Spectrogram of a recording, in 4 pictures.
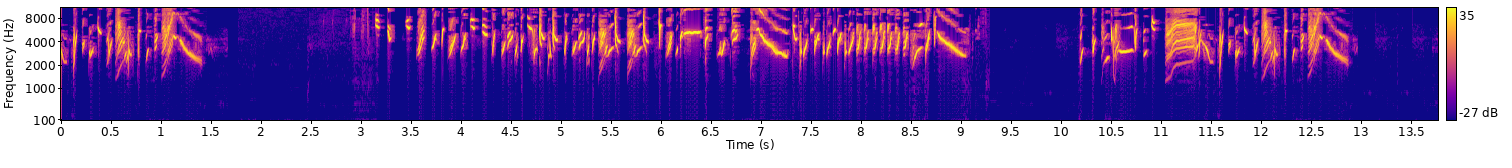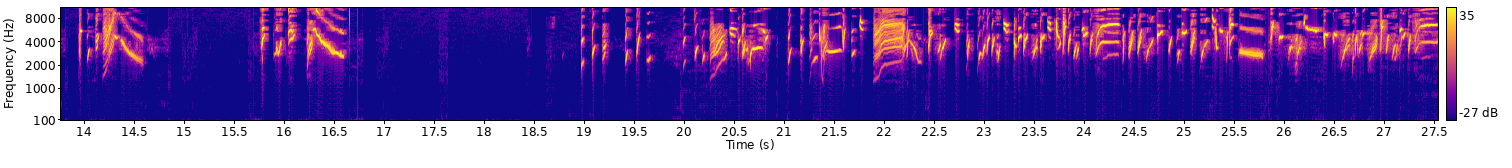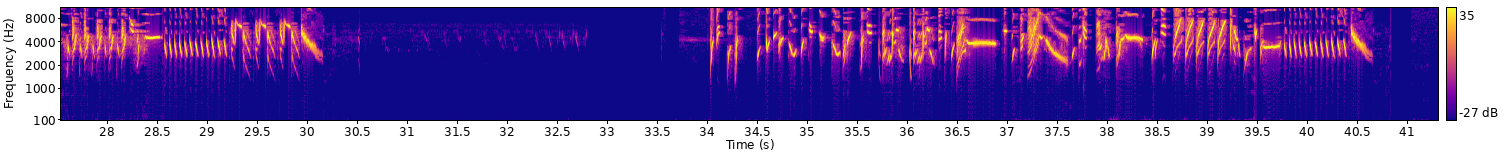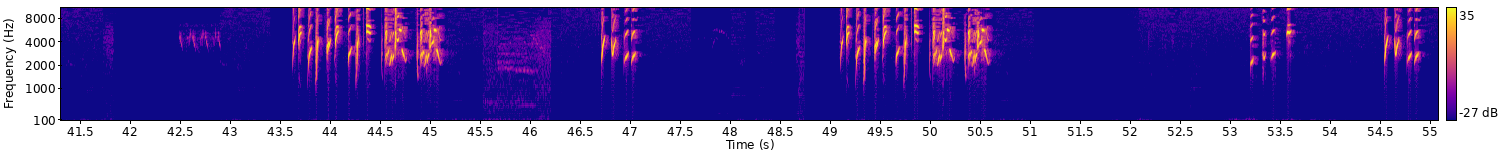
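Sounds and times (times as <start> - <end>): goldfinch song: 0.0 - 2.3, 3.0 - 9.3, 9.9 - 33.0, 33.7 - 45.6, 49.1 - 50.9, 52.6 - 53.9, 54.5 - 55.0.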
